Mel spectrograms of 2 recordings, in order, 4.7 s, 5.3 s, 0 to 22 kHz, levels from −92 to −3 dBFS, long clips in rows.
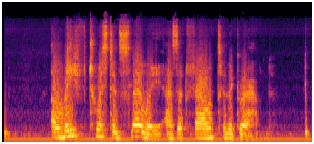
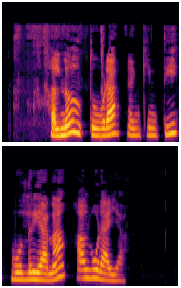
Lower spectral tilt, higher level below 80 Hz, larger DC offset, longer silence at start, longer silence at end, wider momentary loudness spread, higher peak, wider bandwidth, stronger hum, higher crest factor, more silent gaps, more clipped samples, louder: second, -4.5 dB/octave vs -6.5 dB/octave; first, -44 dBFS vs -72 dBFS; neither; second, 0.05 s vs 0.6 s; second, 0 s vs 0.85 s; first, 23 LU vs 13 LU; about the same, -2 dBFS vs -2 dBFS; first, 14 kHz vs 11.5 kHz; neither; second, 14 dB vs 20 dB; neither; neither; first, -14 LUFS vs -20 LUFS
